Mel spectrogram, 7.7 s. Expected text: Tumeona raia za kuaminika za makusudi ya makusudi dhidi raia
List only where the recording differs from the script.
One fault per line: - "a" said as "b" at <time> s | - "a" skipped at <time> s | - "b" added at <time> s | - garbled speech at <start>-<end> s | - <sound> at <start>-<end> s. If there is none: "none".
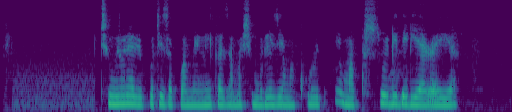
- "raia" said as "ripoti" at 2.0 s
- "makusudi" said as "mashambulizi" at 3.5 s
- "ya" added at 6.2 s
